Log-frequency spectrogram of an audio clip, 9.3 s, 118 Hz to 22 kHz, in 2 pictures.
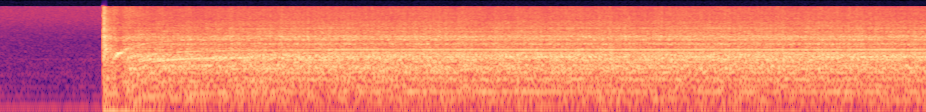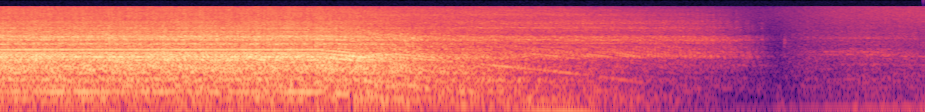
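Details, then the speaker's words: Old worn Hoover U4362 Turbomaster softbag upright vacuum cleaner, first run after assembly: motor spins up to steady even whine, no rattles or scraping, winds down smoothly; sounds surprisingly good, though agitator not heard turning. "well that surprisingly doesn't sound too bad at all"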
